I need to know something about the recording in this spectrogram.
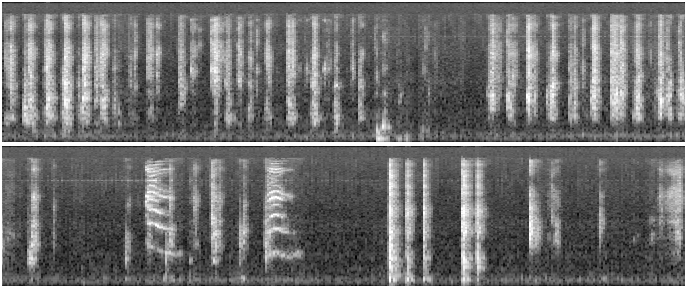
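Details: Foster kittens, the Hitchhiker litter with mother cat Alice, at dinnertime as canned food is served indoors: rapid strings of short repeated meows, many overlapping voices, with a few longer wavering cries and quiet pauses between bursts.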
